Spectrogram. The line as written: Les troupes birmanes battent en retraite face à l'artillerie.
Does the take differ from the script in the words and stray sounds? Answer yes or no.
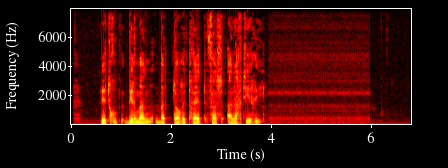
no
